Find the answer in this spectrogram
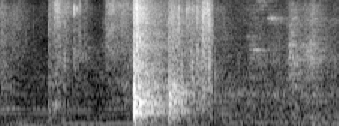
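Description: Cardboard and plastic mail packaging being handled and opened, with one sharp loud rustle about a second in that quickly dies away.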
